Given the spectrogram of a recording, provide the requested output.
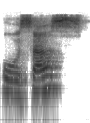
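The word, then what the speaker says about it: OHSAS: inspired by osas 1801 that's how they pronounce these uh five letters there osas and it would have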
